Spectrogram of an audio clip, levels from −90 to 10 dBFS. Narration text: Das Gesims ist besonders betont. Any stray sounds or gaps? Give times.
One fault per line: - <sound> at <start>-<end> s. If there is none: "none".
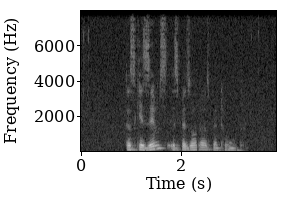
- dropout at 2.3-2.4 s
